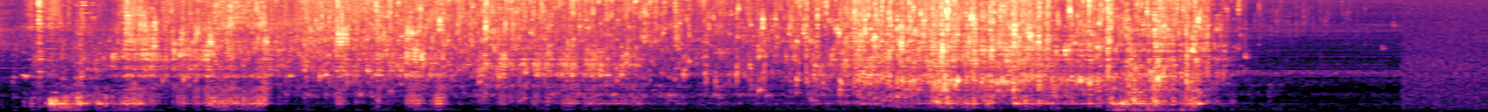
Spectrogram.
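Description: Urinal flushing: water rushing through the bowl and down the drain, steady for about twelve seconds, then cut off suddenly, leaving only a faint hiss.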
